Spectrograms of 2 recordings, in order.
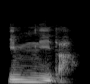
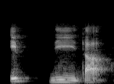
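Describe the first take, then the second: First: The consonant before 'ni' is an m. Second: The consonant before 'ni' is a b. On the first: The speaker calls it right. "We pronounce 입니다" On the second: The speaker calls it wrong. "wrong. We don't pronounce like that"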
